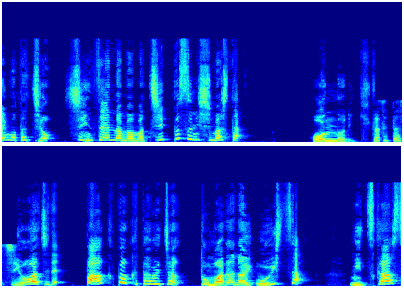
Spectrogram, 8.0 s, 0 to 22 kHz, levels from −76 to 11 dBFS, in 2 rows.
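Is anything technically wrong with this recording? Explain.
Yes, there is damaged data in a compressed stream, at 0.79 to 0.85 s and 3.72 to 3.91 s. Corrupt bytes leave the decoder misreading frames and hunting for the next valid header, so each stretch comes out as a brief glitch. On a spectrogram these are abrupt blocks of smeared, broadband or oddly banded energy with hard vertical edges; the waveform shows a sudden discontinuity, the longer second burst clearly wider.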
